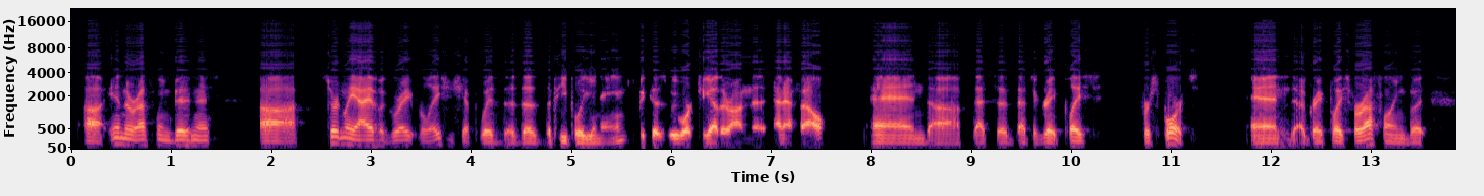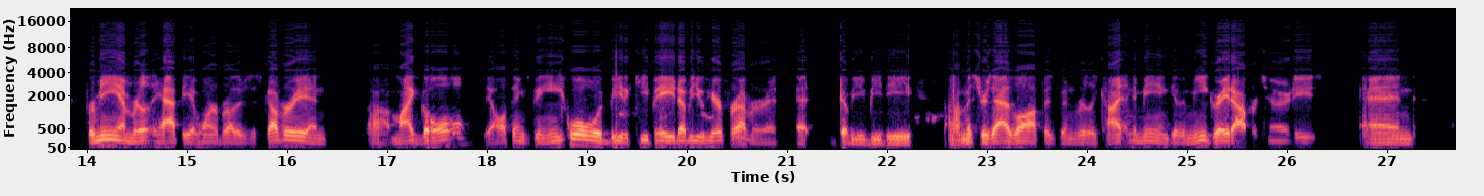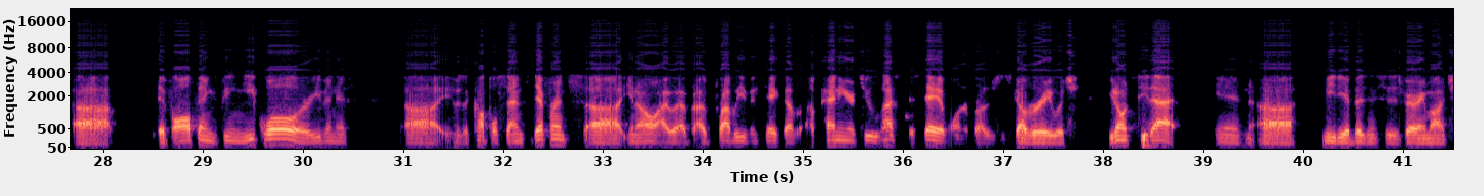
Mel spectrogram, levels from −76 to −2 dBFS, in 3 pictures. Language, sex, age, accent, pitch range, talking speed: English, male, 30-49, American, 80-100 Hz, 195 wpm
